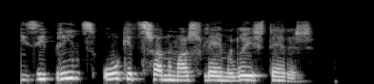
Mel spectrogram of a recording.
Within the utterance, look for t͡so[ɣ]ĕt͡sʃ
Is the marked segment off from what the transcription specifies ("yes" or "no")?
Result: no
